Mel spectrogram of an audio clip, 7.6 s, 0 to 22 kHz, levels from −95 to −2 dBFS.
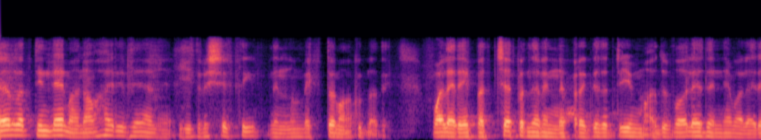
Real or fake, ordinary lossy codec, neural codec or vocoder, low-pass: fake; none; codec, 16 kHz, 0.8 kbps, ZipCodec; 7.2 kHz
